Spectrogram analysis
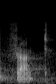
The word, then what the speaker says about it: fraught: ऑफ द डे है एफ आर ए यू जी एच टी और इसे हम प्रोनाउंस करते हैं फ्रॉड इसका यूज एज एन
